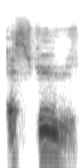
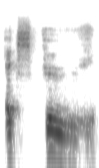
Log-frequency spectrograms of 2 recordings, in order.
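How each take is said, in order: First: "excuse" said as "escuse"; X pronounced S. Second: Said in the usual way. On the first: Shown as a demonstration. Lecturer giving an example, "excuse" as "escuse". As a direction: drop the k sound in "excuse". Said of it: "se prononce S". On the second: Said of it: "plutôt que excuse".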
